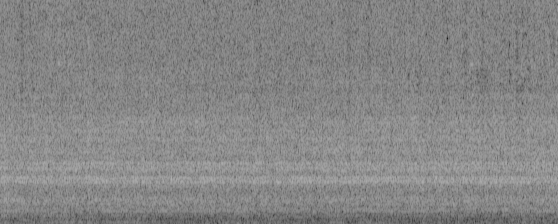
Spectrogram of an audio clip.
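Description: Faint, steady hiss with a thin, constant high whine underneath: room tone with no distinct events.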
